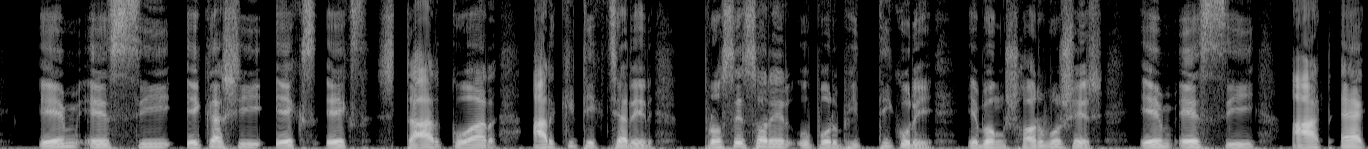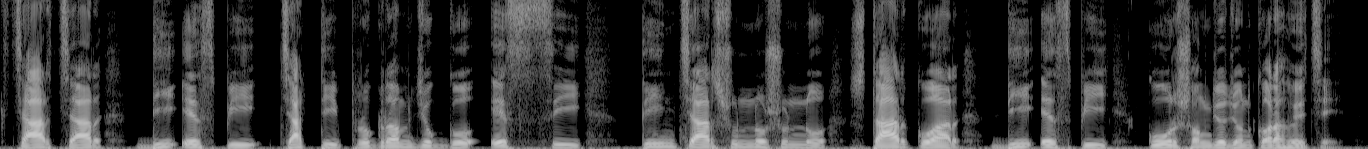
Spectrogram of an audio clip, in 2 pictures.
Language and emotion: Bengali, neutral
